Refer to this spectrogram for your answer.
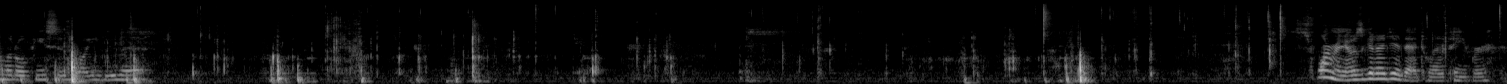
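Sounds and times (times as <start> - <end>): slime squishing wet clicks: 10.4 - 13.1.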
